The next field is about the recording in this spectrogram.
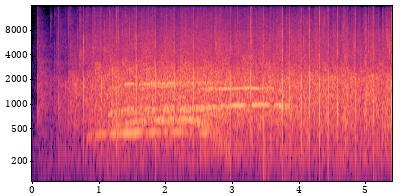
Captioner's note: crowd cheers and applauds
